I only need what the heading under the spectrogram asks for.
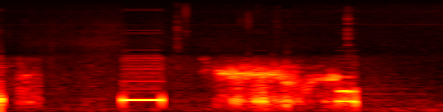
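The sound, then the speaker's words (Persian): Telephone line tones after a call-in caller is cut off: a short, loud, steady beep, then a garbled, buzzy electronic burst ending in a brief second tone. “تماس شما قطع شد، میتونین تا یک دقیقه دیگه هم بر ما زنگ بزنین.”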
